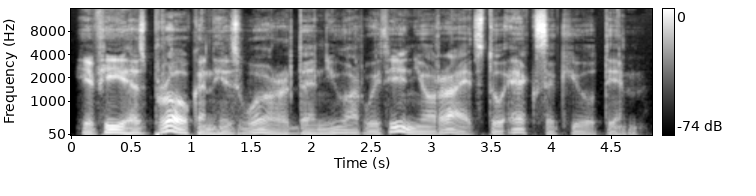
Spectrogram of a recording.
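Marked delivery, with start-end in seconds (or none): none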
